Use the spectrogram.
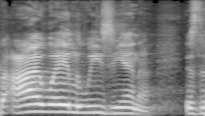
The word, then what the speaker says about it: Iowa: 2 000 people called iway louisiana is the name of the town which for many people they pronounce iowa like the state of iowa because it is spelled iowa but for some reason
